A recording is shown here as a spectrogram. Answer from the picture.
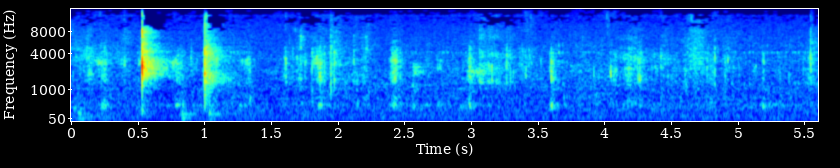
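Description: Close-up eating sounds: chewing and biting into food, with small scattered crunchy clicks and mouth noises. Two sharp clicks stand out, about half a second and a second in.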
